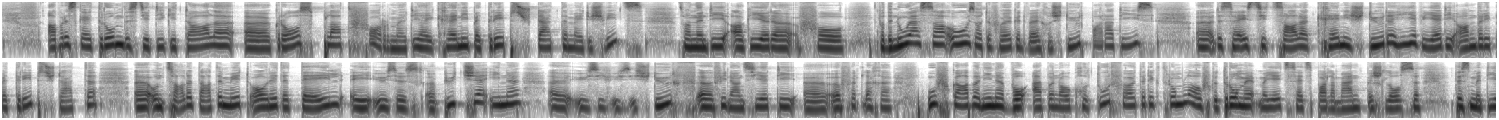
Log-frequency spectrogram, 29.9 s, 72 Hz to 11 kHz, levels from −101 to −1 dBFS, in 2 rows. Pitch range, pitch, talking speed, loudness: 185-230 Hz, 195 Hz, 155 wpm, -27 LUFS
